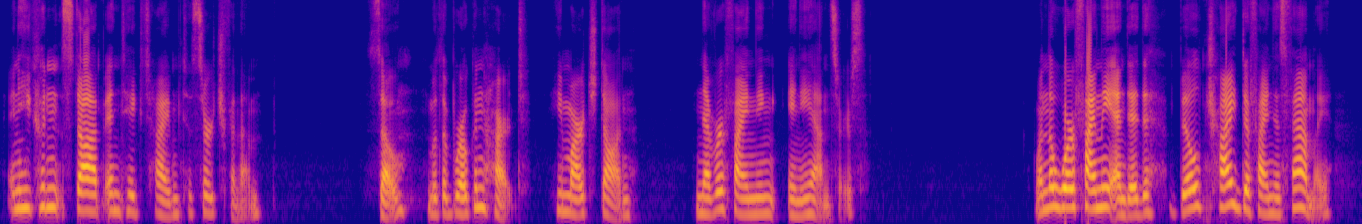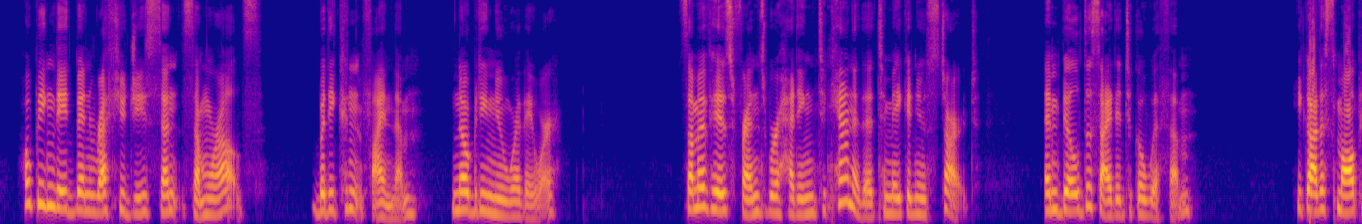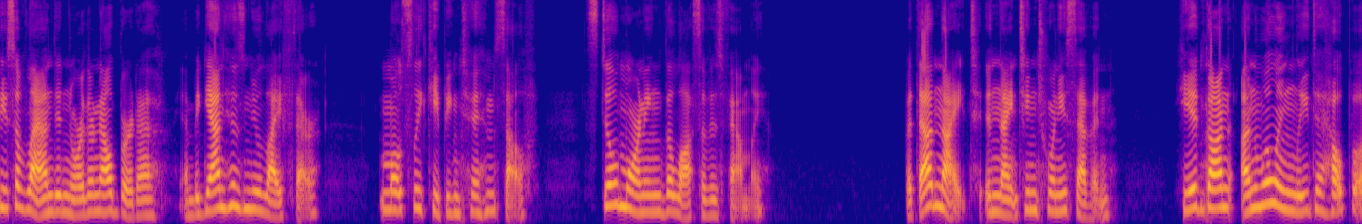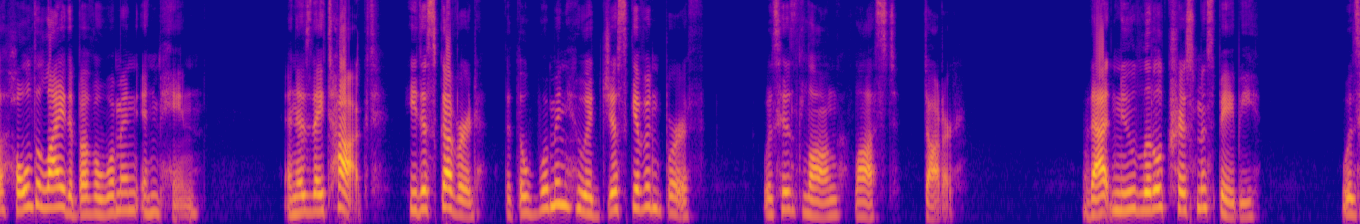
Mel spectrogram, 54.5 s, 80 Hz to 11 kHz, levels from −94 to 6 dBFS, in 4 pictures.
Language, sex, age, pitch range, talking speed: English, female, 40-59, 190-240 Hz, 155 wpm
